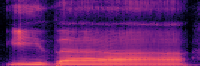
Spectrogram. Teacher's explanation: یہاں پر اذا دال کو نرمی سے ادا کرنا ہے، الف پوری پڑھنی ہے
